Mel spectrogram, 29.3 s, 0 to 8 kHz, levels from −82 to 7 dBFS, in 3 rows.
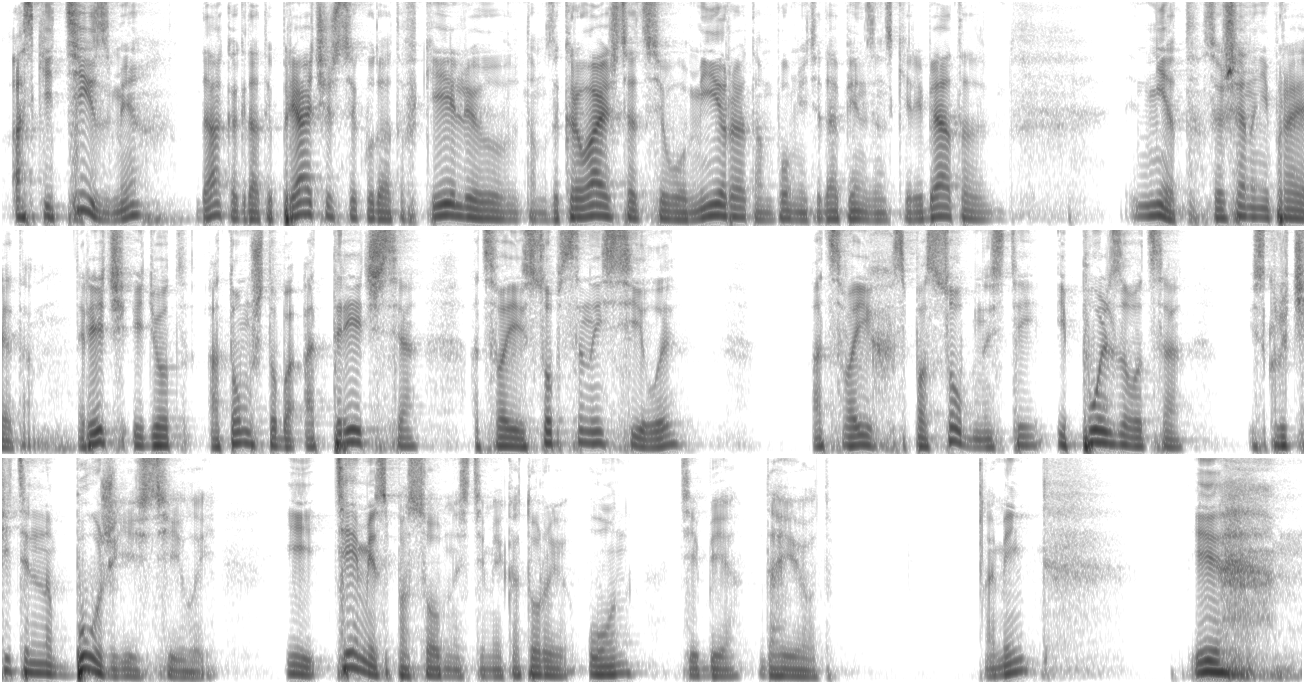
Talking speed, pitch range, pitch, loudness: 100 wpm, 100-135 Hz, 115 Hz, -25 LUFS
